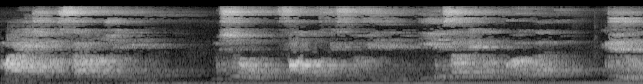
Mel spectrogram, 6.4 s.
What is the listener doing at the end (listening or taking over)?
listening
